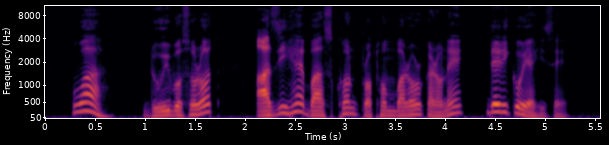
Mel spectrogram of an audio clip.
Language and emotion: Assamese, surprised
